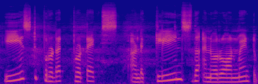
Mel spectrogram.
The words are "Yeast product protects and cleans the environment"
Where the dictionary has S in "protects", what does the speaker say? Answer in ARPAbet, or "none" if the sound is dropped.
S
